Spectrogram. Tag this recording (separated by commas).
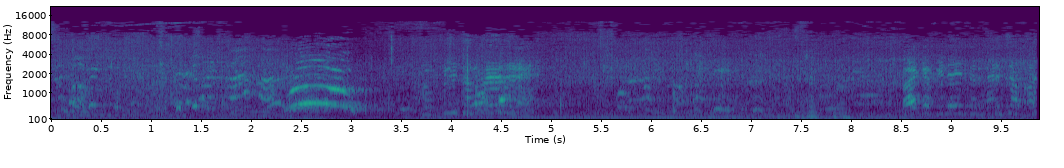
Speech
